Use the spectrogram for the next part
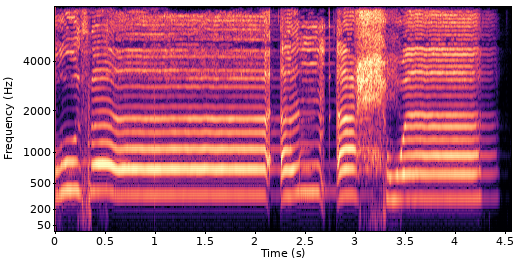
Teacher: آگے مد متصل ہوگا، اسے 5 یا 4 حرکات جتنا لمبا کریں گے. غثاء احوى، تنوین کے بعد حمزہ ہے، اظہار کریں گے، ح وسط حلق سے ادا ہوگا.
